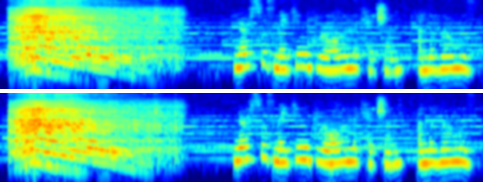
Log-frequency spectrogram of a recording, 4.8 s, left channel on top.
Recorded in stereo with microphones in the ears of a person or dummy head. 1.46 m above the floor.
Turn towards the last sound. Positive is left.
turn(degrees=-40)  # may be behind; listen again after turning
